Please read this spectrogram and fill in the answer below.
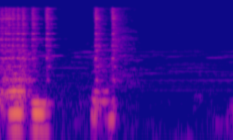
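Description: A man's brief low closed-mouth chuckle: three quick pulses at the start, then two faint clicks about a second in.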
